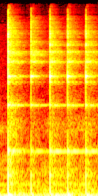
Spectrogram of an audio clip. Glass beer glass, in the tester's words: that sounds like glass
